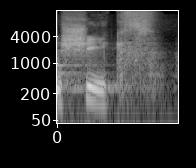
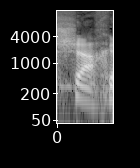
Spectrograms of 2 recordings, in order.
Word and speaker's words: sheikh: Here we call them sheikhs, but it's sheikh in Arabic. So you want to do it pronounced, that's free, it's a free lesson here, sheikh, and you kind of, okay, so just cough at the end of it.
